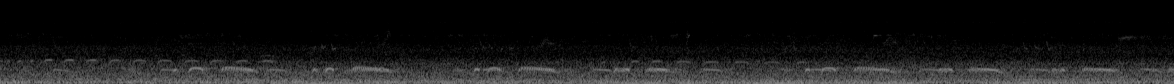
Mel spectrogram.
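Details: Decoy spotted dove calling to attract other doves, cooing almost continuously in soft, rounded, repeated notes, a second faint dove cooing higher early on, over a steady low hum.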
